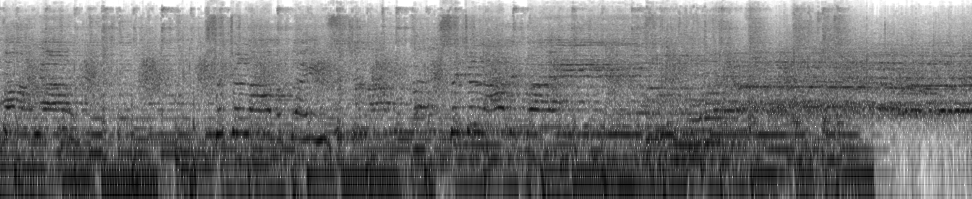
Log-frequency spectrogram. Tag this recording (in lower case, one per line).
music
flamenco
